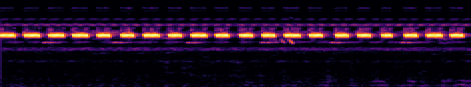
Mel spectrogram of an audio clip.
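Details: Field cricket heard beside a fireplace, producing loud, high-pitched chirps in a regular series of about four per second, each pulse short and shrill, over a quiet background.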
